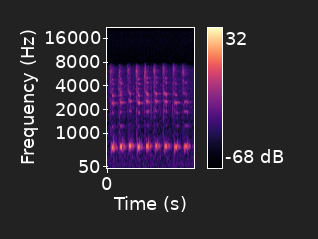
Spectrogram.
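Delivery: high chirping bird calls, very high; high bird chirps. Shown as a demonstration. Teacher answering the kids how a bird sounds, high chirps. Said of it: "How does a red bird sound?".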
